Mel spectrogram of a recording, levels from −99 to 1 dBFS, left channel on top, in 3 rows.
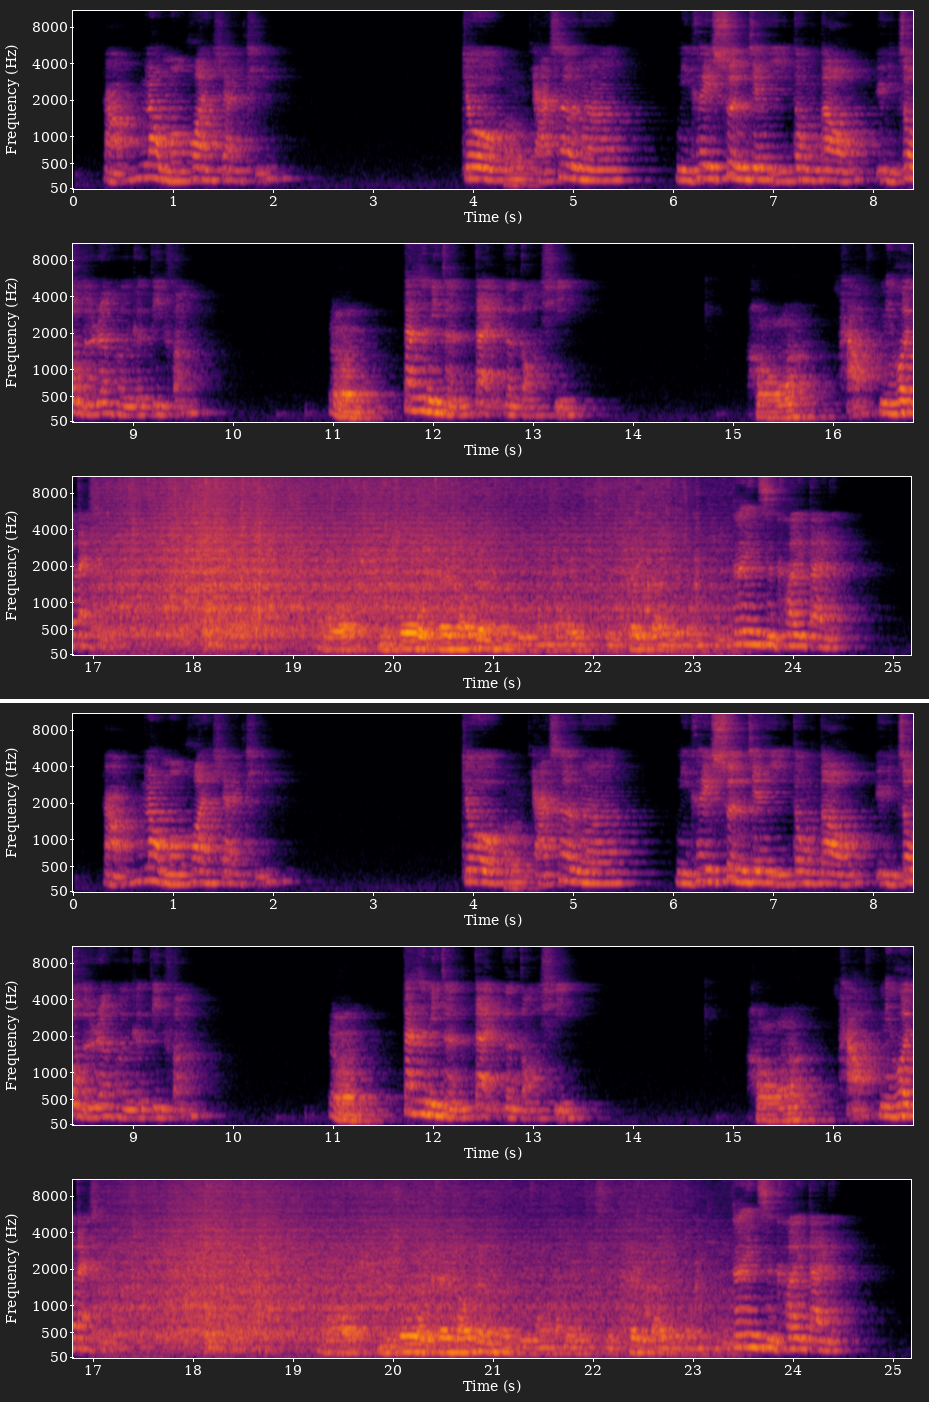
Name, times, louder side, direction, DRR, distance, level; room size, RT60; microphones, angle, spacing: voice 1, 0.3-2.0 3.9-4.3 4.6-5.5 6.0-9.6 11.7-13.4 16.1-17.3 23.4-24.4, equal, 55° right, -4 dB, 2.2 m, -35 dB
voice 2, 11.0-11.3 15.2-15.7 19.2-23.4, left 2 dB, 20° right, -7 dB, 2.2 m, -31 dB
sound 1, 16.9-23.4, left 3 dB, 70° left, 1.1 m, -35 dB
9.8 x 4.3 x 4.3 m, 0.79 s
head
